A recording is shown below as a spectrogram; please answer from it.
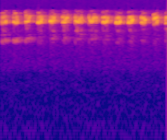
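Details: Swiftlet full mating call recorded indoors, a sound rarely heard outside: rapid, high, buzzy chirps repeated about five times a second, each a dense twittering burst, with no other sounds.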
